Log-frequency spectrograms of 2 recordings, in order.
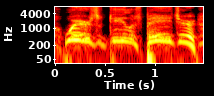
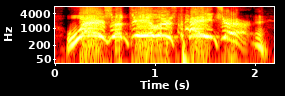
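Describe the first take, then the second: First: High strained scream, held back in volume; mock scream. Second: Drawn-out, very high full-throated scream; Sam's scream. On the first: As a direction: quote the scream high but smaller. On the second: Retold or imitated. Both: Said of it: "it's not so much the screaming part".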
